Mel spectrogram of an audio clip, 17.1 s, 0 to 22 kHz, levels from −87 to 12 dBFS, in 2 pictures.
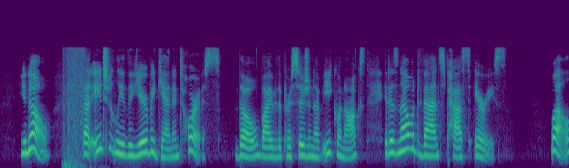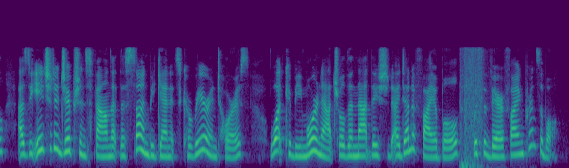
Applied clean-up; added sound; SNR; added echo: none; Tearing; 18 dB; none.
